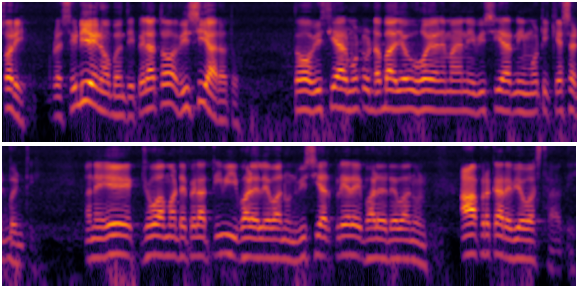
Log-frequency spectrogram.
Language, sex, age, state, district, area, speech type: Gujarati, male, 30-45, Gujarat, Junagadh, urban, spontaneous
